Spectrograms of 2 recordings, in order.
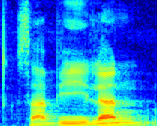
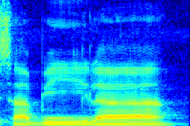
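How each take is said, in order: First: The word ends with a short vowel and n. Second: The word ends with a long drawn-out vowel. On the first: "Sabilan menjadi sabila karena waqaf" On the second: "bacanya tetap panjang sabila"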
